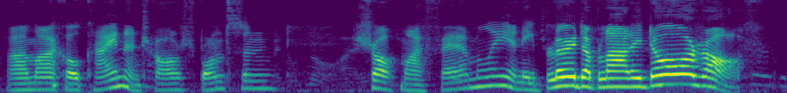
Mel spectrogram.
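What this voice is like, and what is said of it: Michael Caine impression. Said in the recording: “her famous Michael Caine impression... Best impression”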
